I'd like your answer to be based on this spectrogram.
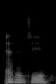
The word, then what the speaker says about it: Elegy: Wir haben Glenn Close für Hillbilly Allergy. Wird das so ausgesprochen? Allergy. – Allergy. – Elegy, ja.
